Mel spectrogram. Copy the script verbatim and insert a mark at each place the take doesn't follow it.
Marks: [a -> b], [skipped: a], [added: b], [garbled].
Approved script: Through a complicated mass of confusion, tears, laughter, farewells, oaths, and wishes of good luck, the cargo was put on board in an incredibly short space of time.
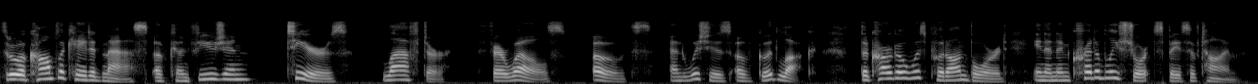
Through a complicated mass of confusion, tears, laughter, farewells, oaths, and wishes of good luck, the cargo was put on board in an incredibly short space of time.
